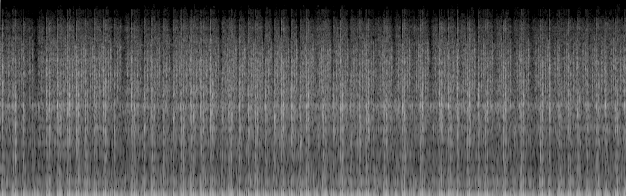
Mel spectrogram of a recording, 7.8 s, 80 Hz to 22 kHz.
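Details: 1951 Willys CJ3A Jeep four-cylinder with the fuel line gravity-primed: low, steady chugging idle with an even pulse and no knocks or misses, running fine.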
